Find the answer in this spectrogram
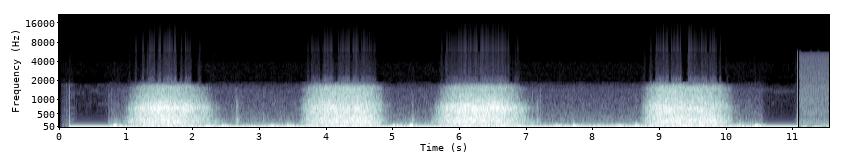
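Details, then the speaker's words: Loud, harsh tubular breath sounds of similar character on inspiration and expiration, heard over the larynx and trachea above the sternum: tracheal breath sound. "árbol respiratorio tiene el mismo carácter durante la inspiración y expiración y se oye como un sonido marcado en la laringe y en la tráquea sobre el esternón"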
